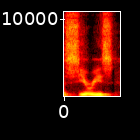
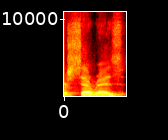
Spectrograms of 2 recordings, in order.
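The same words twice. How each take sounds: First: "Ceres" in the speaker's first-choice pronunciation. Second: "Ceres" offered as a variant pronunciation; alternative pronunciation of Ceres. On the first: Streamer telling viewers where he went, first pronunciation of "Ceres". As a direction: say "Ceres" the first of two ways. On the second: Streamer correcting himself for viewers, alternative pronunciation of "Ceres". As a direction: say "Ceres" the other way. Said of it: "depending how you pronounce it". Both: Shown as a demonstration.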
